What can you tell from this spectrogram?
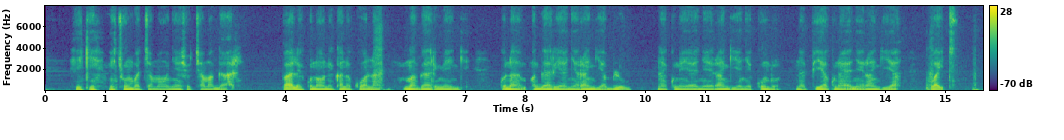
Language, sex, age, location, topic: Swahili, male, 18-24, Kisii, finance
